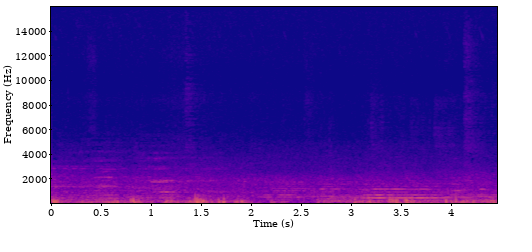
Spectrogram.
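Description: Gusty wind rumbling and buffeting on the microphone, with faint sustained tones held underneath.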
